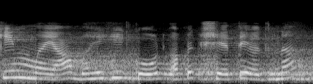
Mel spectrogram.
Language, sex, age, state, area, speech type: Sanskrit, female, 18-30, Assam, rural, read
